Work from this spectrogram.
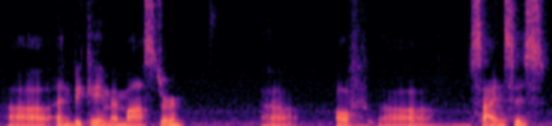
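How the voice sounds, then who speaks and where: A middle-aged man from the Czech Republic with a Czech accent, a pastor speaking slowly and haltingly with many pauses in a podcast conversation. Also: medium pitch, creaky, darkish tone, a little hiss or hum.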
